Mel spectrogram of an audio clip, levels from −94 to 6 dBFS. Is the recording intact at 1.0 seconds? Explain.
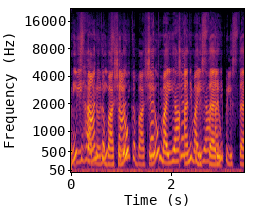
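No, a doubled audio track runs throughout: a flat, full-band copy trails about 0.7 s behind, a few dB quieter, likely from a second, slower capture path.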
